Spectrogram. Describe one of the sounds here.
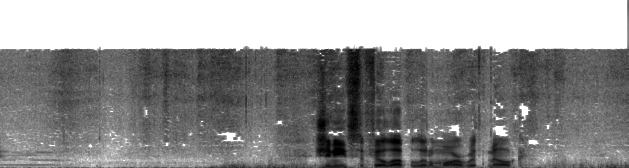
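Cattle shuffle and munch on dry hay.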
